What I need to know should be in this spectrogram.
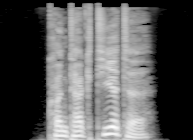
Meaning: inflection of kontaktieren: 1. first/third-person singular preterite 2. first/third-person singular subjunctive II
- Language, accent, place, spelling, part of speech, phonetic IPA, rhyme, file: German, Germany, Berlin, kontaktierte, adjective / verb, [kɔntakˈtiːɐ̯tə], -iːɐ̯tə, De-kontaktierte.ogg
